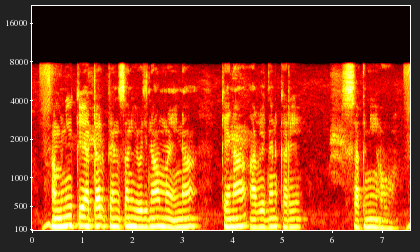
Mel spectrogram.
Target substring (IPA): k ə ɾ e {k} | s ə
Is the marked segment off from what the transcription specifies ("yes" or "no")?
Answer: yes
